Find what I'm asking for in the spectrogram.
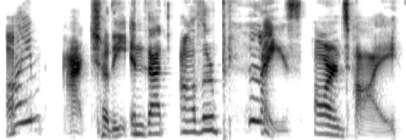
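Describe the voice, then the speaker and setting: A man's voice: high voice, huge pitch swings, slow, pushed and bright, voice pushed up, exaggerated voice. A man voicing a theatrical, irritable male spirit of chaos in a comic storybook reading. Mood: uneasy. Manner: theatrical, irritable, swinging to wonder. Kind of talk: comedic storybook character voice.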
